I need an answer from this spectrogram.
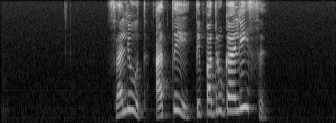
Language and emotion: Russian, positive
